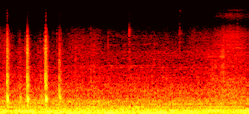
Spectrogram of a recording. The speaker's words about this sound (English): This car just ran a red light. Stupid ass. Stupid asshole.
